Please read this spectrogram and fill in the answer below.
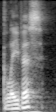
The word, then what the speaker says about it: Glavis: And uh, and this uh, planetary ring has been given a name of uh, I think it's it's pronounced Glavis. It's G L A V I S, uh, like this Gla- Glavis or Glavis, yeah.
